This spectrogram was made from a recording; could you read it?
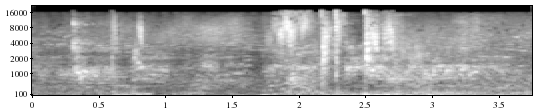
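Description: A video game biotic combo explosion, set off by firing a biotic power twice in quick succession: a loud, booming blast with deep rumbling low end and crackling bursts, followed by a second swell of roaring energy that sustains to the end.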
